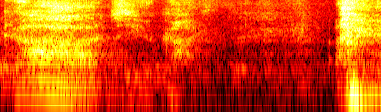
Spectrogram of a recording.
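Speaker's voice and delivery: slow, breathy laughing whisper. Real, not acted. Laughing whisper after joke.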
